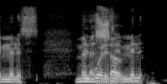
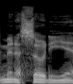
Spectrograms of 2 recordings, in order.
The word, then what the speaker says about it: Minnesotan: How do you say Minnesotan? – Minnesotan? – Yeah, not Minnesotan. No I-A-N. That's not Minnesotian.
